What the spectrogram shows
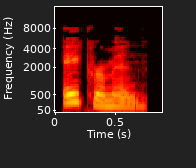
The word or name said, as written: aekerman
